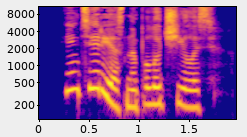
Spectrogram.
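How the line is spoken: Thoughtful. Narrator (Russian): задумчиво проговорила Марина

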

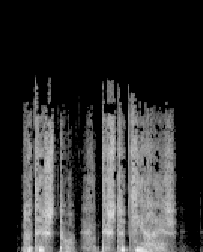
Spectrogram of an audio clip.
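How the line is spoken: Woman's loud, playful squealing whisper. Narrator (Russian): громко шептала и игриво повизгивала женщина

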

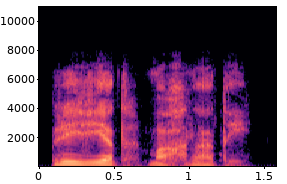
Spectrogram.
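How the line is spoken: Dry-lipped whisper. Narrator (Russian): прошептал он сухими губами

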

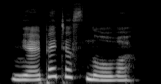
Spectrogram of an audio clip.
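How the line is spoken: Aunt's tender cooing. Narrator (Russian): ласково заворковала тетя

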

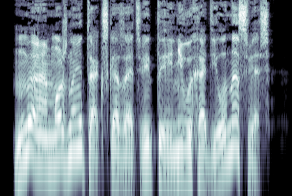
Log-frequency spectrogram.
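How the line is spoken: Grumbling. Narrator (Russian): проворчал Добс

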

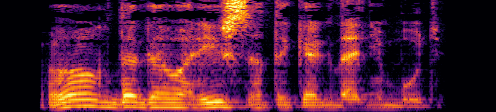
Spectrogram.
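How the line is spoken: Good-natured grumble, man. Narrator (Russian): беззлобно проворчал Митрич

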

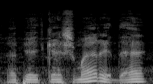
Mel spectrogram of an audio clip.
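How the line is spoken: Sympathetic husky bass. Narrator (Russian): сочувственно спросил сипловатый бас

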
